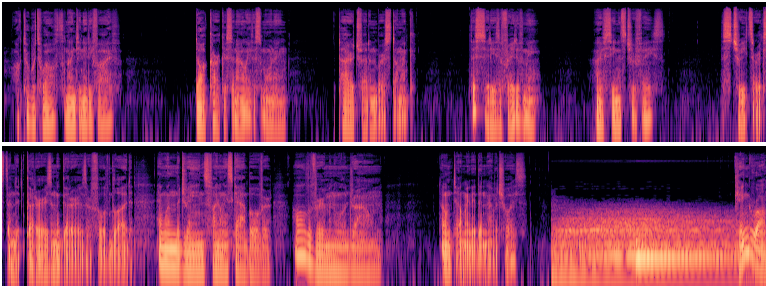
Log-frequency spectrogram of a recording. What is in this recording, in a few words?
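Italian Accented English; voice demos; GoLocalise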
